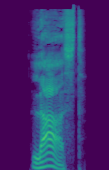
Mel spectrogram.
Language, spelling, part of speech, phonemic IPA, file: German, last, verb, /laːst/, De-last.ogg
- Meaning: 1. second-person singular preterite of lesen 2. second-person plural preterite of lesen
